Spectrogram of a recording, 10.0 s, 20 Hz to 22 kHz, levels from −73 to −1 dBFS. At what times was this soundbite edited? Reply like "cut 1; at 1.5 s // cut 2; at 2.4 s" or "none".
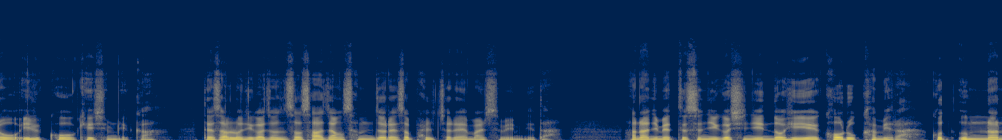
cut 1; at 1.9 s // cut 2; at 6.2 s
